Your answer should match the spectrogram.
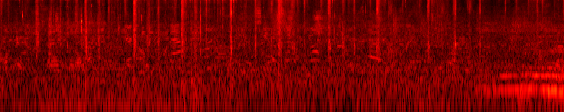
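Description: Faint voices of people talking in the distance, with scattered sharp clicks. Music with held notes comes in near the end.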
